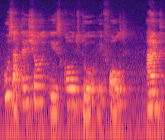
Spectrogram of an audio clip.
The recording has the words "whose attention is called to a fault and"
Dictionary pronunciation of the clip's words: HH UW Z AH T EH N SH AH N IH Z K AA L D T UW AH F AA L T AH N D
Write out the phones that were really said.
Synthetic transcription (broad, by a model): HH UW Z AH T EH N SH AH N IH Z K AA L D T UW AH F AA L T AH N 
